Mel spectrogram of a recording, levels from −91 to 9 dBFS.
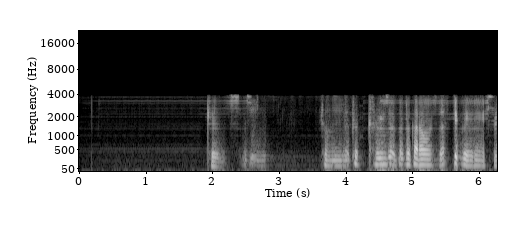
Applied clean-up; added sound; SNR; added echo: neural separator model SepFormer WHAMR!.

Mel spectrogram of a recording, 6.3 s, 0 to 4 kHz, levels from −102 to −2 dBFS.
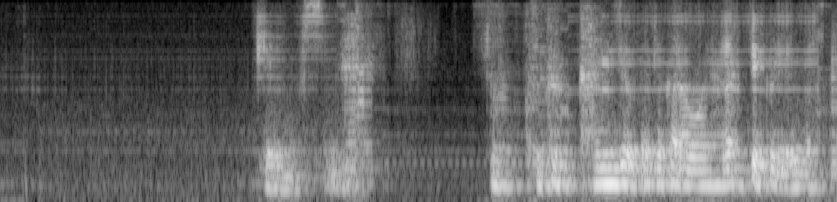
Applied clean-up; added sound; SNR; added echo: neural separator model SepFormer DNS4.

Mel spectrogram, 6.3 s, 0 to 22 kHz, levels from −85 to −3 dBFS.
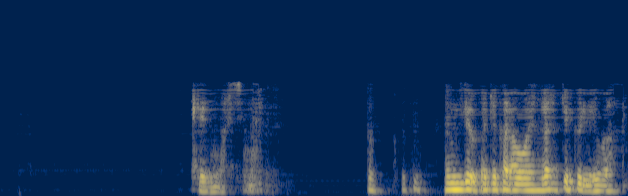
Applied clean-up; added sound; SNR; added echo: neural mask model DeepFilterNet 3.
